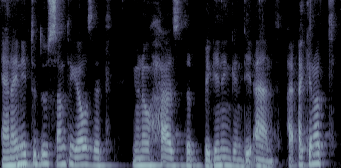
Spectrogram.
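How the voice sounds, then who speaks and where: Gravelly podcast host, halting speech. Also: male voice, medium pitch, fairly even intonation, dark tone. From Serbia. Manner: halting, many restarts. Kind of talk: casual interview talk.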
